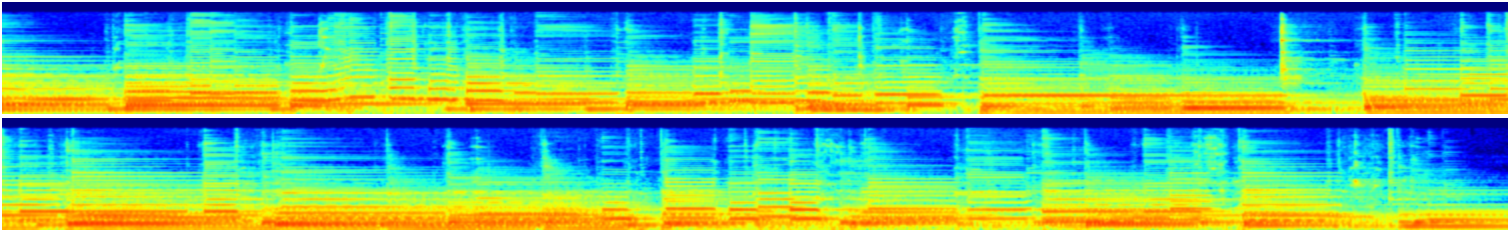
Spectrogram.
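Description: Unaccompanied acoustic guitar, plucked melody notes and chords with no effects. A few notes slide upward near the start, and a deep bass note sounds from about five to eleven seconds in.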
